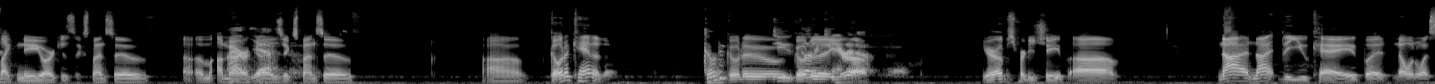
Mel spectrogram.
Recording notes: This first episode had some audio issues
